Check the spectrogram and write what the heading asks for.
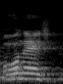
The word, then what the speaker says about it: honest: ऐसे ही HONEST, ये क्या है, ऑनेस्ट, ऑनेस्ट नहीं है, ओ से बोलेगा, H साइलेंट है इसमें।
